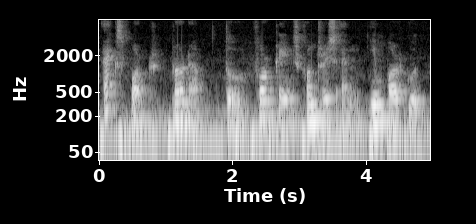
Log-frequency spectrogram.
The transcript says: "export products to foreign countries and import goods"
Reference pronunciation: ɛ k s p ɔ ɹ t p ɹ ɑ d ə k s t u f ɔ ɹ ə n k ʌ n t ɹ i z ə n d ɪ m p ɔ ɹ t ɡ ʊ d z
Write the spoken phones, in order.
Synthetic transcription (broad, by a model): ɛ k s p ɔ ɹ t p ɹ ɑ d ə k t u f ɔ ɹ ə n k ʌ n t ɹ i s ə n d ɪ m p ɔ ɹ t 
